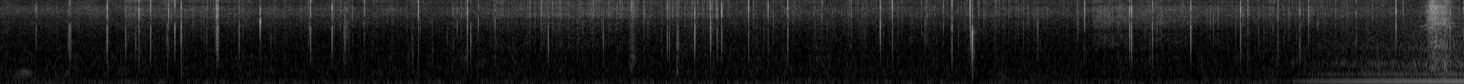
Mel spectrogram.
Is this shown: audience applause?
no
